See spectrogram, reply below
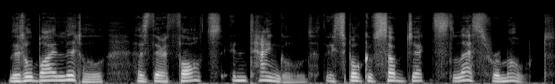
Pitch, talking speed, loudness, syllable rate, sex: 150 Hz, 140 wpm, -18 LUFS, 4.5 syllables/s, male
